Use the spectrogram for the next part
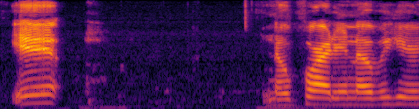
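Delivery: usual speaking voice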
